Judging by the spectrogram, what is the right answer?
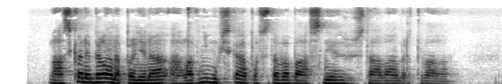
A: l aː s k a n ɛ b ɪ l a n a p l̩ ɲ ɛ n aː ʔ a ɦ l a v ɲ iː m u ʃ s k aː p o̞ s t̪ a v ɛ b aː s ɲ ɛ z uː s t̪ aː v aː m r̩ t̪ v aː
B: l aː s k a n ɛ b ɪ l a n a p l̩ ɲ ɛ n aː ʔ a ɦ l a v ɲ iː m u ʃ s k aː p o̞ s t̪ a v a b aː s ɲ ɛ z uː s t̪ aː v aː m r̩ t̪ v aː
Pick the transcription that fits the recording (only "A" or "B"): B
